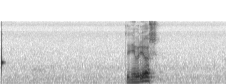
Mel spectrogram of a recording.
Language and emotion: Russian, neutral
